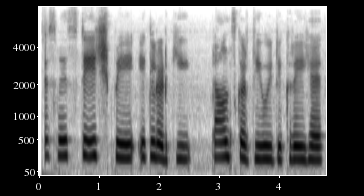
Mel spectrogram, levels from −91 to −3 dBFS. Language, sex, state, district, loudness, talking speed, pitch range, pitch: Hindi, female, Madhya Pradesh, Bhopal, -12 LUFS, 140 wpm, 195-235 Hz, 215 Hz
